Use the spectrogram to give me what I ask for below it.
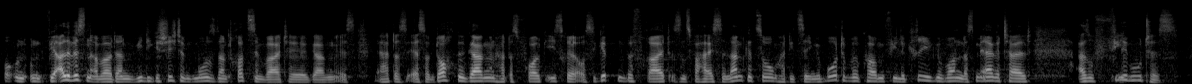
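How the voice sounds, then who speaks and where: A man preaching a sermon in a church, earnest, moving between soft, quiet passages and emphatic ones. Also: medium pitch, fast talker, slight background noise. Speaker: pastor.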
